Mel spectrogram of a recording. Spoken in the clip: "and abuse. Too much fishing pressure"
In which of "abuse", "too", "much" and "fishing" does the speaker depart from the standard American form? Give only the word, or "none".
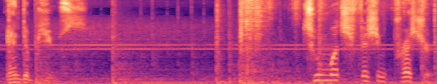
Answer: none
